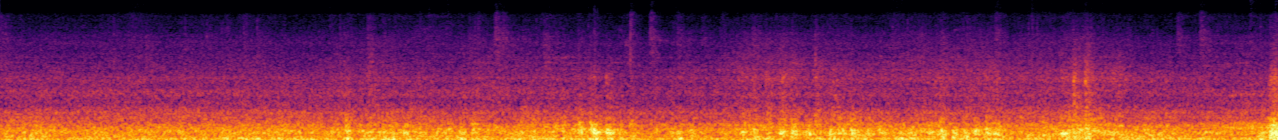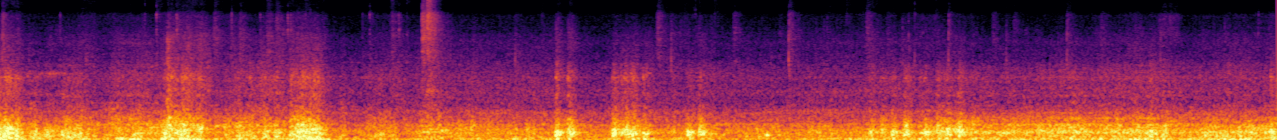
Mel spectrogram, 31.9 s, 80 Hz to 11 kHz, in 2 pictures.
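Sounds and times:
train wheels rumbling on rail: 0.0 - 31.9.

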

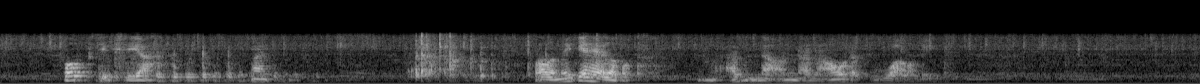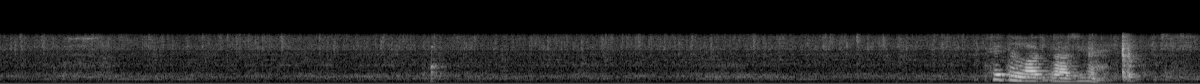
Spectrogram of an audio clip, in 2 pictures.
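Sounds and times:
food sizzling in a frying pan: 0.0 - 24.0.

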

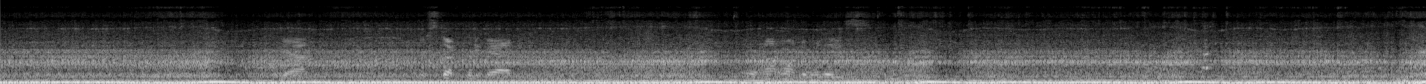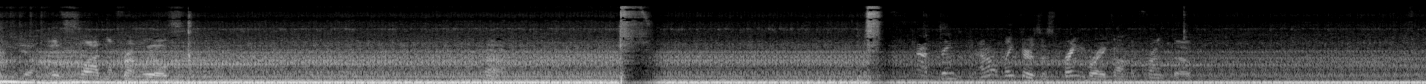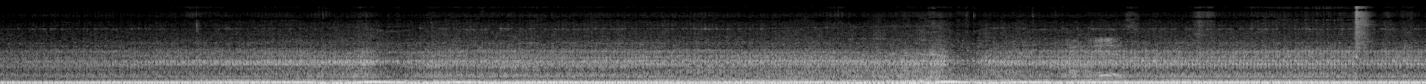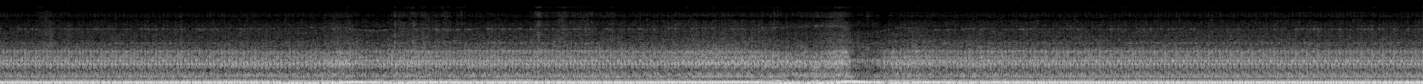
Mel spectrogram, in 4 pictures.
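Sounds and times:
diesel engine running: 0.0 - 57.0.

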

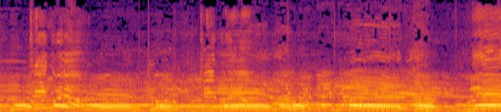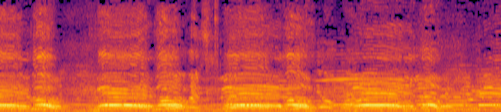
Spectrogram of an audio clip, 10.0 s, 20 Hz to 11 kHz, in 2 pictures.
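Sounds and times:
crowd chanting in rhythm: 1.5 - 9.7.

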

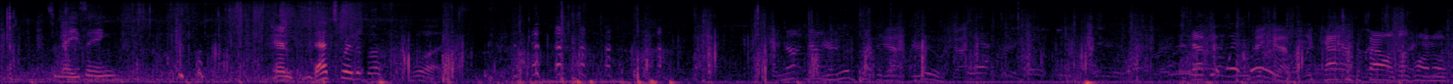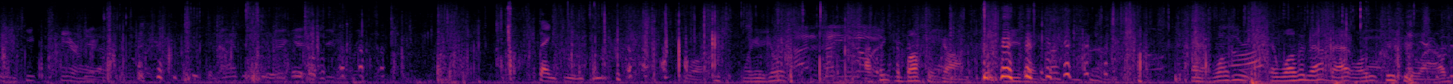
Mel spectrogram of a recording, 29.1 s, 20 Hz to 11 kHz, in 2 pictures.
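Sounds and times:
footsteps on gravel: 0.0 - 29.0.

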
